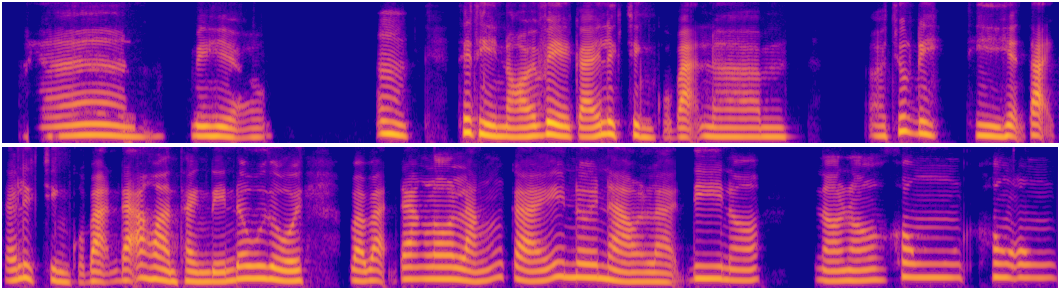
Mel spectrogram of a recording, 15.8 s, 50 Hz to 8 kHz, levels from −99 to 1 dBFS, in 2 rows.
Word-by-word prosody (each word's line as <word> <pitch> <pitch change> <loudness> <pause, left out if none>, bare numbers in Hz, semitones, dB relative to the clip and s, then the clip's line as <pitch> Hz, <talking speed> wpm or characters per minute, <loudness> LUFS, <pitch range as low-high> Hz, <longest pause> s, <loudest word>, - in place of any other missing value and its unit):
À, 215 +3 -1 0.5
mình 205 -1 +3
hiểu. 185 -1 0 0.8
Ừm, 250 -3 +3 0.4
thế 280 - +7
thì 230 -5 +7
nói 195 +1 +3
về 220 -2 +8
cái 190 +2 +2
lịch 245 -2 +3
trình 220 -6 0
của 165 -2 -17
bạn, 190 +3 -1
ờ, 190 -1 -2 0.9
ờ, - - -2
trước 295 +8 0
đi, 250 -4 +1 0.3
thì 215 -2 +2
hiện 210 0 0
tại 220 -1 +1
cái 220 0 -2
lịch 260 -1 0
trình 200 -5 -4
của 180 0 -15
bạn 200 0 -1
đã 225 +4 +1
hoàn 240 -6 +2
thành 195 -1 -1
đến 195 +2 0
đâu 260 +1 +3
rồi? 215 -4 +3 0.3
Và 215 -2 0
bạn 215 -2 -3
đang 250 0 -1
lo 250 0 +3
lắng 220 +3 -2
cái 230 +4 0
nơi 280 -1 +2
nào 200 -7 +1
là 190 -2 -4
đi 255 +1 -1
nó 220 -1 -4 0.4
nó 210 -2 -3
nó 220 +2 -3
không 280 -1 -3
không 275 -1 -5
220 Hz, 175 wpm, -22 LUFS, 200-250 Hz, 0.9 s, về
